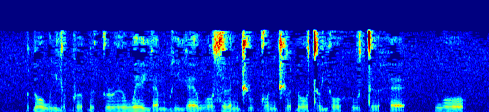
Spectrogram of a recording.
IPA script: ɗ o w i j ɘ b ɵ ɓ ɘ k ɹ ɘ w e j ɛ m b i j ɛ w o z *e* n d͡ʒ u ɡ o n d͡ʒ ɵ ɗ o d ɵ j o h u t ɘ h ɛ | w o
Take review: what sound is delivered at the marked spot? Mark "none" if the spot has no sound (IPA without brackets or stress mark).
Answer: ɘ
